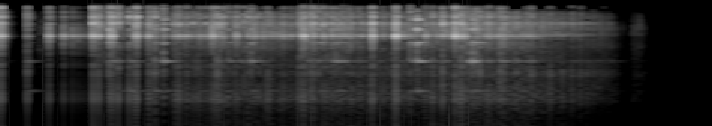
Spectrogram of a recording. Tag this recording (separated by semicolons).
bowl; ceramic; ceramic-bowl; dish; drop; dropped; dropping; glass; glass-marble; marble; marbles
